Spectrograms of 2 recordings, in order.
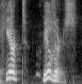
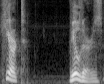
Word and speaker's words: Geert Wilders: I think they would say Geert Wilders. Geert Wilders in our anglicized version, but Geert Wilders, I think, is how they would say.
